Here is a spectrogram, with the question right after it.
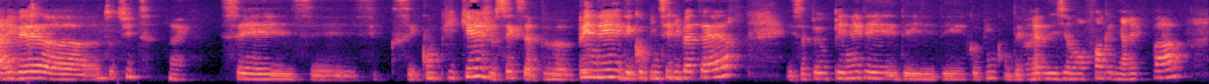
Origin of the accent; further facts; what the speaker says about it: Montpellier, Occitania, France; moved away; on est provincial, on est de Montpellier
